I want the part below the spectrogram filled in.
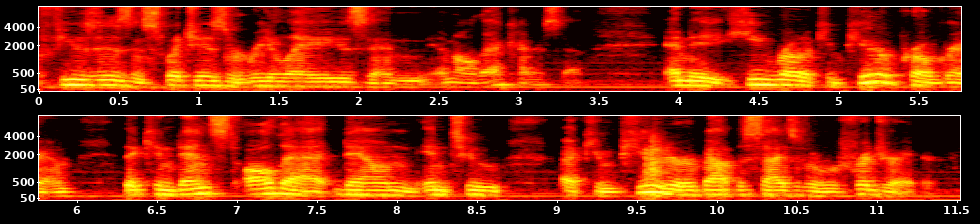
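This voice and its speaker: A man speaks at a moderate pace with lively intonation. His voice is somewhat breathy and swings widely in loudness. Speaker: interview guest. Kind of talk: interview answer. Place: home room. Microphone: video call.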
